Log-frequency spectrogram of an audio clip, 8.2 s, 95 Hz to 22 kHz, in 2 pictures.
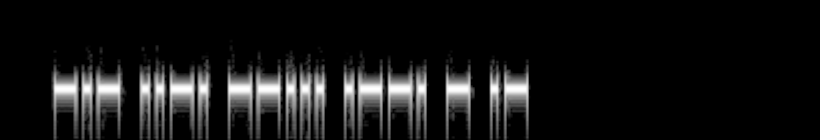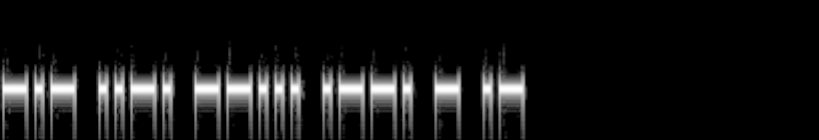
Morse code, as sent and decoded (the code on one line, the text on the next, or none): -.- ..-. --... .--. - .- / -.- ..-. --... .--. - .-
KF7PTA KF7PTA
